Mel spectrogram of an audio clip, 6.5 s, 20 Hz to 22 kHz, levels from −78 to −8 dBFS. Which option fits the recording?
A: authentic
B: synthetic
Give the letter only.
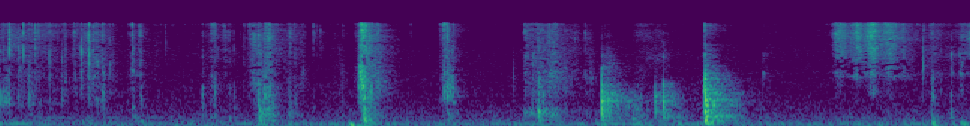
A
